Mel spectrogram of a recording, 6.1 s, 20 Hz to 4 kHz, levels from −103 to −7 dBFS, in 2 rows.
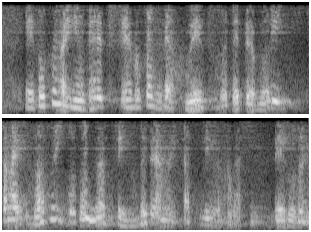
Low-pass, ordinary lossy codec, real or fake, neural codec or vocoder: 3.6 kHz; none; fake; codec, 44.1 kHz, 0.9 kbps, DAC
